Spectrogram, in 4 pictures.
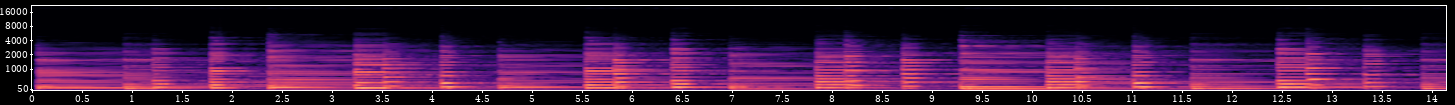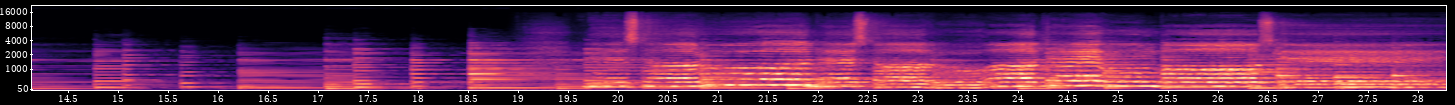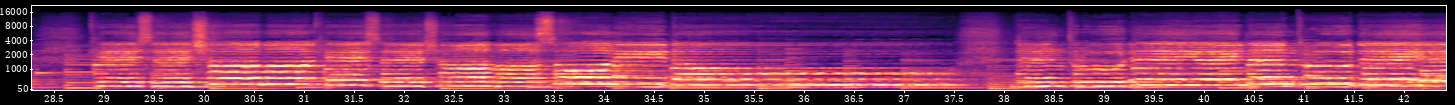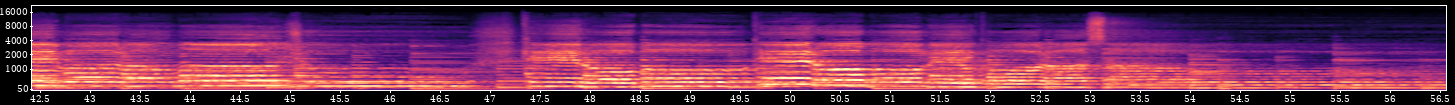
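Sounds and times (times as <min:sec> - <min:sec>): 
tenor singing: 0:19.6 - 0:56.5.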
